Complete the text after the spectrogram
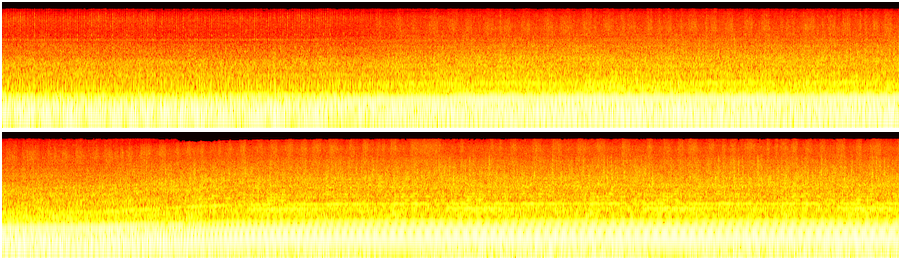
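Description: A small propeller plane's engine drones loudly, revving up in pitch as the plane gathers speed down the runway.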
